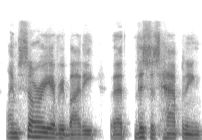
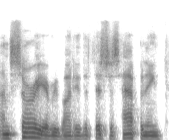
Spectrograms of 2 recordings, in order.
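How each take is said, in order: First: The tone is harsh and curt. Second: The tone is gentle and soft. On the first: The speaker is just saying what is expected. The speaker calls it wrong. "I'm using particularly perhaps harsher tones" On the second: The speaker truly wants to make a difference. The speaker calls it right. "I could also be very gentle saying"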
